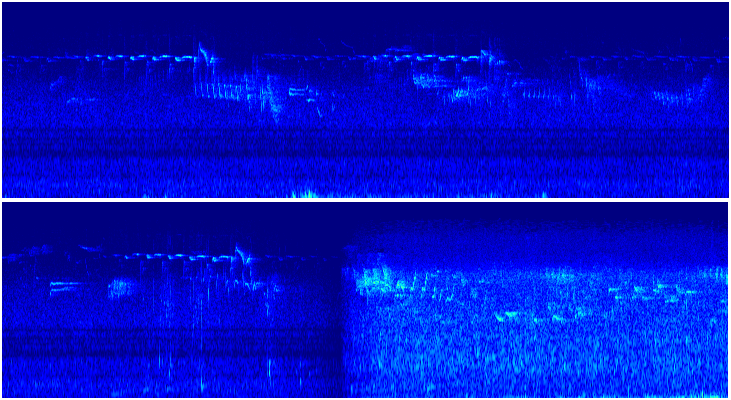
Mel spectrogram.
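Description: Songbirds singing and calling, with a high trill repeated every few seconds among scattered chirps. About two-thirds of the way through, the sound breaks off and gives way to a louder steady hiss with more bird calls over it.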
